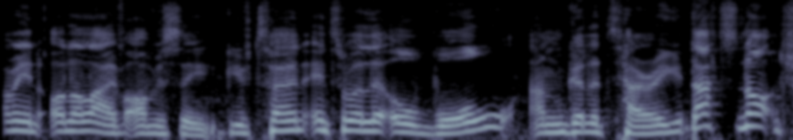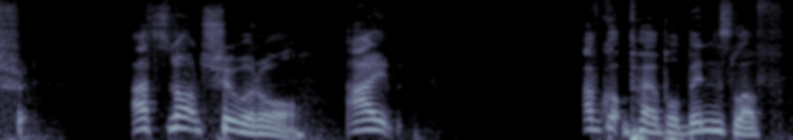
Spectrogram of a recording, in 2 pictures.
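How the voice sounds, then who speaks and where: A man's voice: on the high side, animated, a little fast, a little mellow, dry recording. A man, casually chatting and bantering with his livestream chat. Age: 20s. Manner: banters with chat, mocking and playful. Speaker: streamer.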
